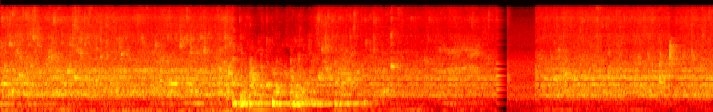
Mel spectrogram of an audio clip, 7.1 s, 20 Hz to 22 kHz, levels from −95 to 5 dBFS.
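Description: Gain pumping runs through the whole clip, with the level swinging by something like 15 dB. This is likely an input gain set far too high, with a fast limiter or compressor clamping down whenever the level jumps. The result is a squashed sound, where loud and quiet moments sit unnaturally close together.

A long network dropout runs from 4.97 s to 5.37 s. For about 380 ms, no real audio plays. The receiver keeps extending the last sound it had, which comes out as a buzz or hiss that fades across the gap rather than falling to silence. The likely cause is a stretch of packets that never arrived. When the sound resumes after 5.37 s, it jumps ahead, and the missing section is simply gone.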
